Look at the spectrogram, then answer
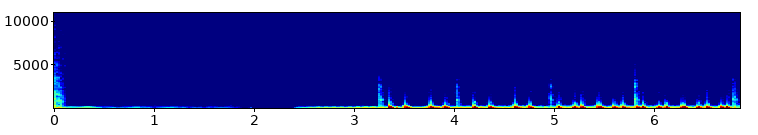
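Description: A starving player's heartbeat in the game Empyrion thumps in a steady run of loud, low beats, speeding up toward the end over a low hum, with no talking.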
